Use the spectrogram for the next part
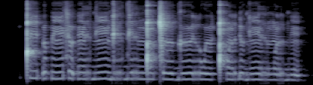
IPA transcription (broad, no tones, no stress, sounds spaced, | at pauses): ǃ i ʔ ʉ p ĩː s ʉ ʔ ĩː r d ĩː ɡ i r d i r ŋ͡ǃ ũ ǀ ʉː ɡ ʉː r w ʉː ǃʰ ũ r ɗ ʉ ɡ ĩː r ŋ ũ r b ĩ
